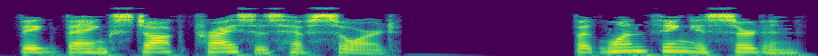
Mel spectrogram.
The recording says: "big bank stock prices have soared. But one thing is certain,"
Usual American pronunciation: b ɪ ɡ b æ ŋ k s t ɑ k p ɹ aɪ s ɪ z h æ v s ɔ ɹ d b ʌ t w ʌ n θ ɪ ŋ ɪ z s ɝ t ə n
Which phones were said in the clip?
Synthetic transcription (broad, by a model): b ɪ ɡ b æ ŋ k s t ɑ k p ɹ aɪ s ɪ z h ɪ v s ɔ ɹ d b ʌ t w ʌ n θ ɪ ŋ ɪ z s ɝ t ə n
